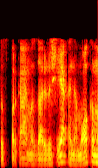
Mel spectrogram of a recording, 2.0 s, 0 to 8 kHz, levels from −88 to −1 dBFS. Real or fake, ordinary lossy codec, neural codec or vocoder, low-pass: real; AAC, 16 kbps; none; 7.2 kHz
